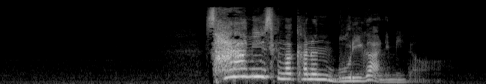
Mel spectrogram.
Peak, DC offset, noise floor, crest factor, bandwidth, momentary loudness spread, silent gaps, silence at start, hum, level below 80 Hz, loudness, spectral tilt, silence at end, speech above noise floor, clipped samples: -2 dBFS; under 0.1%; -60 dBFS; 20 dB; 15.5 kHz; 20 LU; none; 2.05 s; none; -58 dBFS; -18 LUFS; -3.5 dB/octave; 0.75 s; 41 dB; under 0.1%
